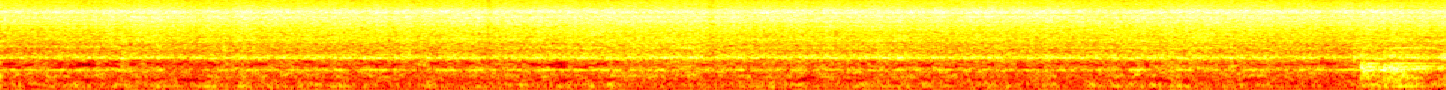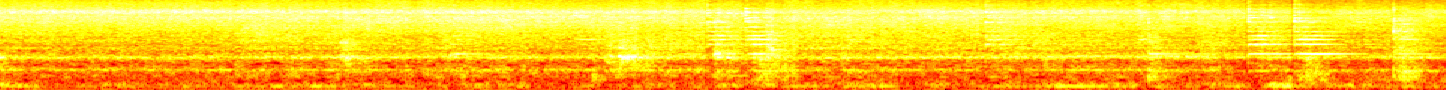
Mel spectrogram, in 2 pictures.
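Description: Shark fish pieces sizzling steadily as they fry in hot oil and ginger-garlic paste in a metal pot. From about nine seconds in, a spoon scrapes and clinks against the pot as the fish is stirred.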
